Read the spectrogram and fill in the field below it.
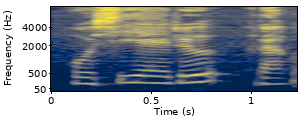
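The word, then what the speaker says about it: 教える: 가르치다를 오시에르라고 합니다.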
